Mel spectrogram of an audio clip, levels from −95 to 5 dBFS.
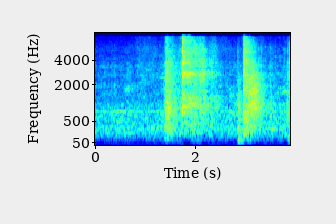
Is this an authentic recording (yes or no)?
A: yes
